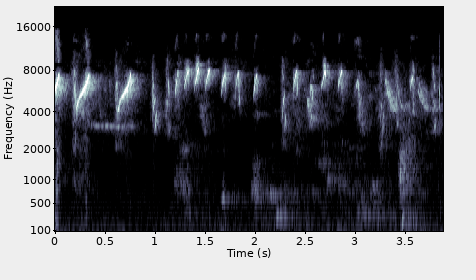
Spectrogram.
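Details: Ninja sunbird song meant as a lure to make a lazy bird sing: two high upslurred notes followed by a fast chattering sequence of thin, piercing twitters.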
